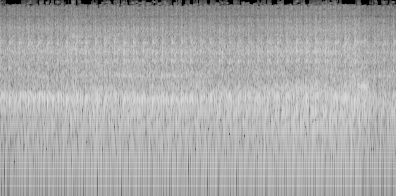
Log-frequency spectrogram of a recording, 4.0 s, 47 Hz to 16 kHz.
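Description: A Citroën Dyane 6 engine idles steadily after tuning, an even, close, rhythmic mechanical putter with a fine regular pulse, holding constant throughout.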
